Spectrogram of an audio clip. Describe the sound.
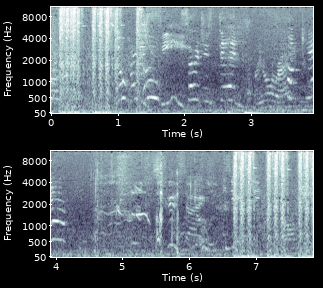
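Automatic gunfire in a video game, fired freely and wasting bullets: dense rattling bursts at the start and again near the end, with people talking over the quieter stretch between them.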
